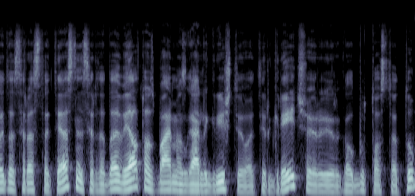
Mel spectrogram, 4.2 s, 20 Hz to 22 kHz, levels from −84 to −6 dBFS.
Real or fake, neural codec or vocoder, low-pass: fake; vocoder, 48 kHz, 128 mel bands, Vocos; 14.4 kHz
